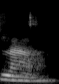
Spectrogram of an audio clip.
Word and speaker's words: lamb: Don't say lamb, banana. It's lamb.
